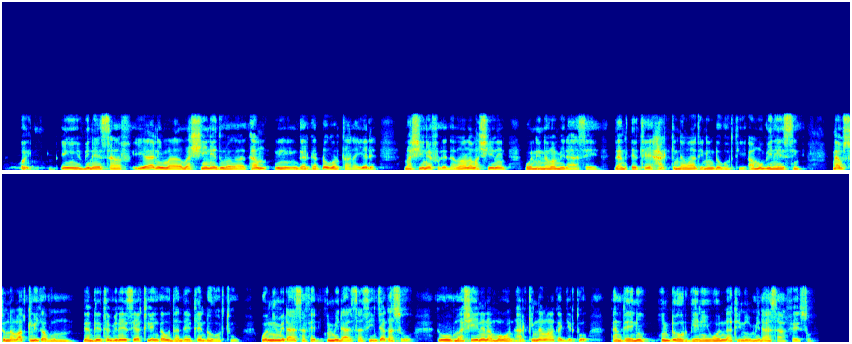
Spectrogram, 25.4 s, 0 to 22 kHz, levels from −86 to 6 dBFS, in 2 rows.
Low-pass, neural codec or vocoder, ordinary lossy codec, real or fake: 7.2 kHz; codec, 16 kHz, 8 kbps, FunCodec, trained on LibriTTS, 25 frames a second; none; fake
